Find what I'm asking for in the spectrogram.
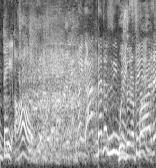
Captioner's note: audience laughing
